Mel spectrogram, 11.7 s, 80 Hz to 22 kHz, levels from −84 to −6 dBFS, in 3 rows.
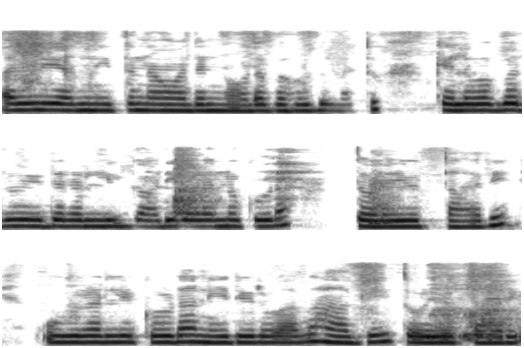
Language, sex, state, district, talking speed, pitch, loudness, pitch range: Kannada, female, Karnataka, Bijapur, 85 wpm, 220 Hz, -17 LUFS, 215-225 Hz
